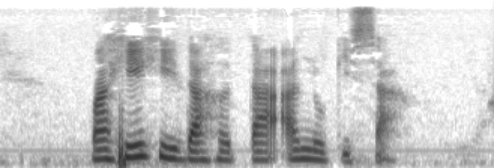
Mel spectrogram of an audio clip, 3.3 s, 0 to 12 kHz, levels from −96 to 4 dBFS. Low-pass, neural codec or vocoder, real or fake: 9.9 kHz; none; real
